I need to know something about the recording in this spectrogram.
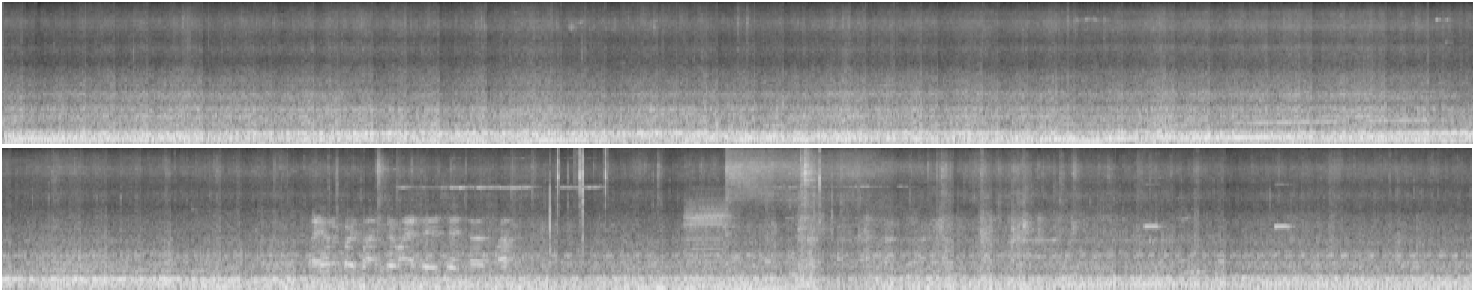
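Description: A steady low rumble of road noise and wind fills a moving vehicle on a highway.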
